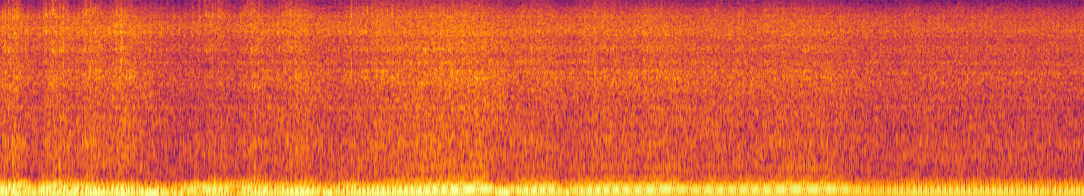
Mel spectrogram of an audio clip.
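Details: Abandoned, salt-corroded VW dune buggy (VW chassis and air-cooled VW engine) after cheap rebuild and oil change: strong, steady idle, even beat, slight settling in speed, no misses or knocks; engine okay, front tank leaks at the pipe connection.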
